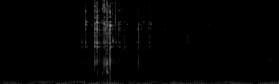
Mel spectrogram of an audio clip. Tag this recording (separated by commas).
Chink, Glass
